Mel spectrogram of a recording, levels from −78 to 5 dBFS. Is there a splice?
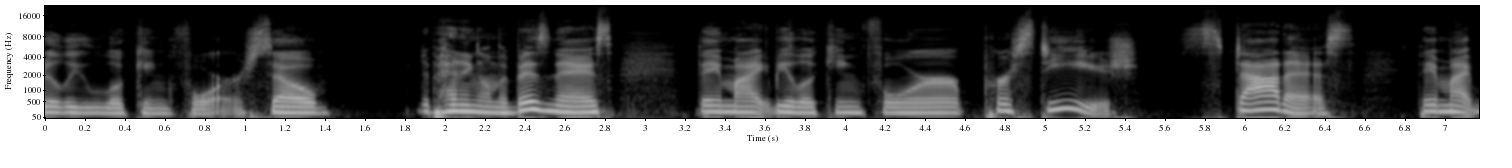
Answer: no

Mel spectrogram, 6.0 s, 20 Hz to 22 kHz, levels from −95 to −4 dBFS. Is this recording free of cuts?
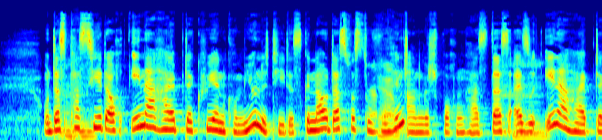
no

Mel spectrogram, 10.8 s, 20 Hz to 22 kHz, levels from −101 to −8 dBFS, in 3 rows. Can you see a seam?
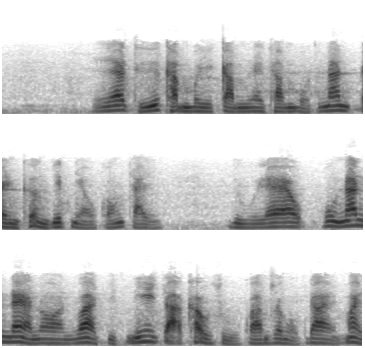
no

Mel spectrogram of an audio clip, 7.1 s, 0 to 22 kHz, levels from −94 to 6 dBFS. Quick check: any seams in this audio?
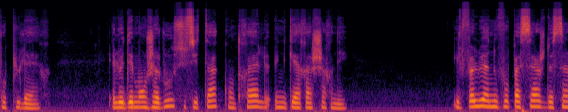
no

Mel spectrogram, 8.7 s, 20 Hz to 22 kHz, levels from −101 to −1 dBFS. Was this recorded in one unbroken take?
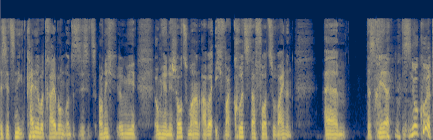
no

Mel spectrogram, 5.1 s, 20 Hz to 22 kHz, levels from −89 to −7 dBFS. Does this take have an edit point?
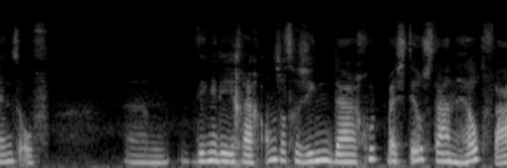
no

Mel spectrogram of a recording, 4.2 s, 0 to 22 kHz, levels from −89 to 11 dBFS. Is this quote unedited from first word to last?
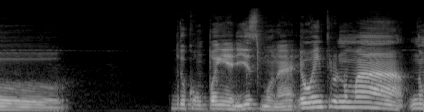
no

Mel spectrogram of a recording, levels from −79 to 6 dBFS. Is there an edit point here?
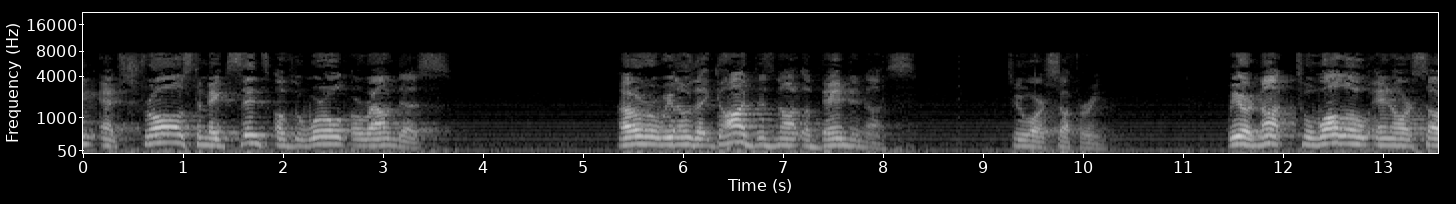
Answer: yes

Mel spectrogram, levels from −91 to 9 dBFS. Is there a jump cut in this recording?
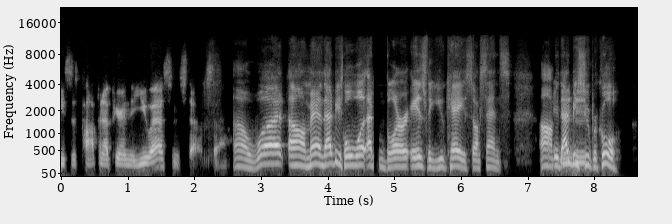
yes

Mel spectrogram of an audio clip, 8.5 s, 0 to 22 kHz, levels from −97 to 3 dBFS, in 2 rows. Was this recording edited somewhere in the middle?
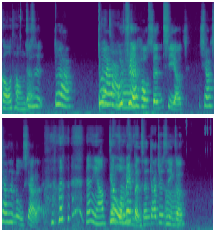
no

